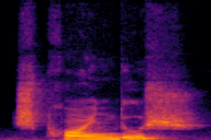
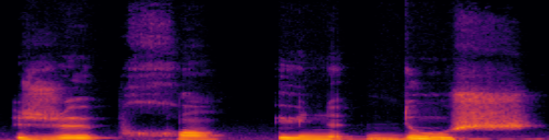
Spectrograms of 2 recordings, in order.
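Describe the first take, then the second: First: It is said fast, with some sounds dropped. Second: It is said at an ordinary speaking pace. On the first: This is how native speakers say it. "fast, as a native speaker would do" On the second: This is the pace learners should use. "at a normal pace"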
